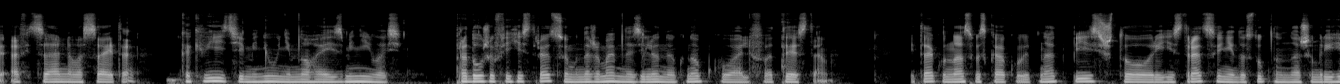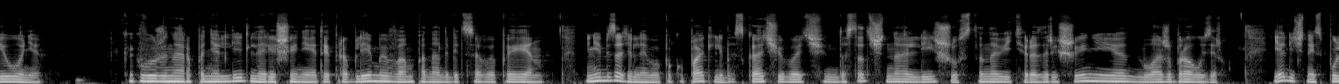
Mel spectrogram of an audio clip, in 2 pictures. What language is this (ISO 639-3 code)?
rus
